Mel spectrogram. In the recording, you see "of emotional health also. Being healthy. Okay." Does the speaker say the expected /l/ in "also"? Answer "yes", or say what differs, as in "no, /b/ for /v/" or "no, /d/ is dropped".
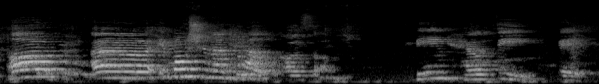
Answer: no, /l/ is dropped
